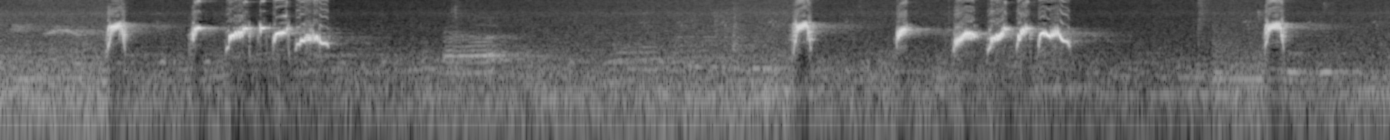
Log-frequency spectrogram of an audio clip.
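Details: During morning song training, a red-whiskered bulbul works on the double-note 'old forest' style, giving two lively warbled phrases of several whistled notes, each followed later by a lone bright chirp.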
